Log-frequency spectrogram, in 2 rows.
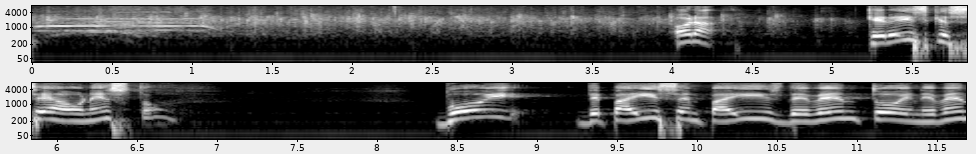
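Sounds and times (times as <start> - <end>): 
audience applause: 0.0 - 5.2
speech: 4.0 - 4.5, 5.2 - 6.8, 8.4 - 11.6.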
